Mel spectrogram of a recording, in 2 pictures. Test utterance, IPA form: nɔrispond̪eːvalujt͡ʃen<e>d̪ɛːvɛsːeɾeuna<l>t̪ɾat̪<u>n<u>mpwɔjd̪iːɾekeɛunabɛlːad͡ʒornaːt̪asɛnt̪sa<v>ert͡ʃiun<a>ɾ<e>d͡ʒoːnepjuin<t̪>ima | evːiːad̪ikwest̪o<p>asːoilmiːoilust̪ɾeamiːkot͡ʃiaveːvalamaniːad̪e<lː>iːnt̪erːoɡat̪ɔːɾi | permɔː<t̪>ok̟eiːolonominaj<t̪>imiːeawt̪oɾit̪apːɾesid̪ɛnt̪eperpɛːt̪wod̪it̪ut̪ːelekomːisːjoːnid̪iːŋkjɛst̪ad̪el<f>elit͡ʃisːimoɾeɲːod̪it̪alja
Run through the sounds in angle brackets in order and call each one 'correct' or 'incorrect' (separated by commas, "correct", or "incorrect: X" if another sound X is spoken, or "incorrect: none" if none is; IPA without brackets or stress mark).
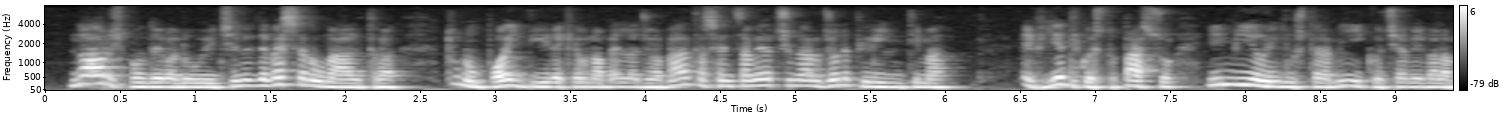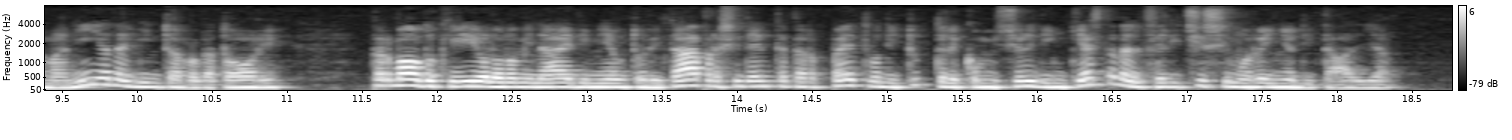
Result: correct, correct, correct, incorrect: o, correct, correct, incorrect: a, correct, correct, incorrect: ʎː, incorrect: d̪, incorrect: d̪, correct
